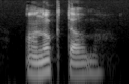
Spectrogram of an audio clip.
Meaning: October
- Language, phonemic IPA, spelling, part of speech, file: French, /ɔk.tɔbʁ/, octobre, noun, Fr-octobre.ogg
